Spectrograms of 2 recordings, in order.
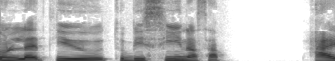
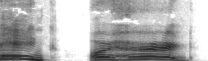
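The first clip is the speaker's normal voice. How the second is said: acted, irritated, upset man's voice, pitched up; 9 semitones higher, 4 dB louder than usual. Retelling a man's reply after the speaker heard a voice: imitating an upset man. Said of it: "he was so upset".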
